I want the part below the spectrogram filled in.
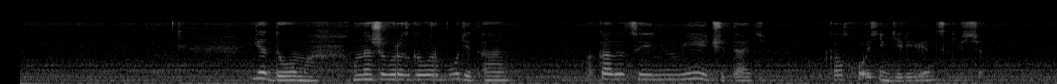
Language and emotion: Russian, sad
